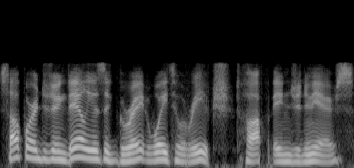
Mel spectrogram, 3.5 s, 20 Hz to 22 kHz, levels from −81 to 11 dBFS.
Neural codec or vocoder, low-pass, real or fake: codec, 16 kHz in and 24 kHz out, 0.4 kbps, LongCat-Audio-Codec, four codebook decoder; 5.4 kHz; fake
